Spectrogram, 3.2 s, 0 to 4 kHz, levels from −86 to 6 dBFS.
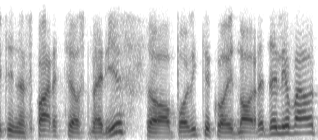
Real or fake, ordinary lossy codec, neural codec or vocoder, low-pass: fake; Opus, 24 kbps; codec, 16 kHz, 0.8 kbps, ZipCodec; 3.6 kHz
